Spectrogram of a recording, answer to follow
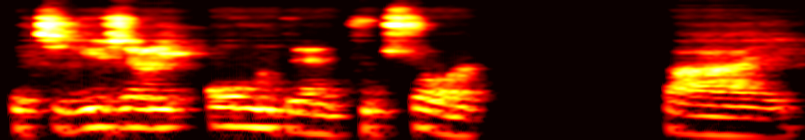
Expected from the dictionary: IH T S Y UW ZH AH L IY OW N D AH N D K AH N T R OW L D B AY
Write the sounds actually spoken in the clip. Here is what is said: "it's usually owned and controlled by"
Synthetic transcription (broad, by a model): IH T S Y UW ZH AH L IY OW N D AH N K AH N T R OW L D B AY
